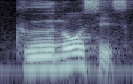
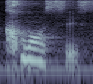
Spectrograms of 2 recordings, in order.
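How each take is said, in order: First: The word begins with a soft g sound. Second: The word begins with a strong k sound.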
